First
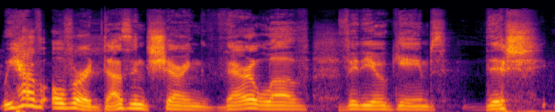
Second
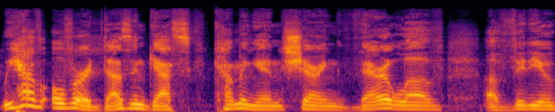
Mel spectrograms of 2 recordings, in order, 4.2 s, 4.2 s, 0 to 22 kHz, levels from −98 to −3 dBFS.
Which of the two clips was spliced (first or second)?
first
